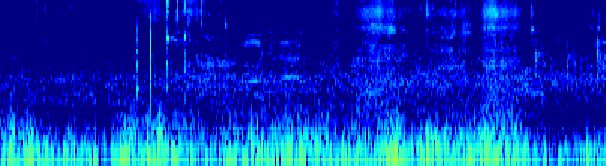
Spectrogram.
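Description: Quiet outdoor ball-field ambience: a low, uneven rumble with faint, indistinct distant voices and a single click about two seconds in.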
